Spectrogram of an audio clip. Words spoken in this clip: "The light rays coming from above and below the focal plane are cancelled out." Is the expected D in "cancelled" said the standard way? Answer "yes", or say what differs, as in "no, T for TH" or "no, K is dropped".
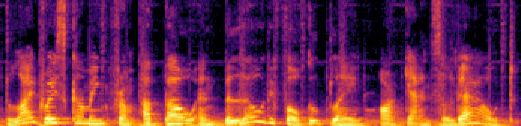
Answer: yes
